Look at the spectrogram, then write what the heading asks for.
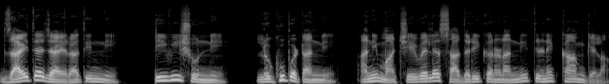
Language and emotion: Goan Konkani, neutral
